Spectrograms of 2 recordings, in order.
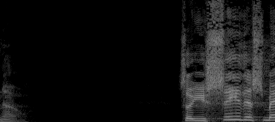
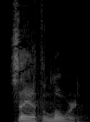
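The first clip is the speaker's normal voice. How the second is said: hushed solemn; 10 semitones lower, 10 dB quieter than usual. Acted. Solemn scripture quote ending.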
